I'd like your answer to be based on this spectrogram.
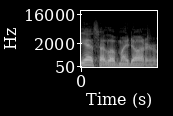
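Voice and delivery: ordinary delivery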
